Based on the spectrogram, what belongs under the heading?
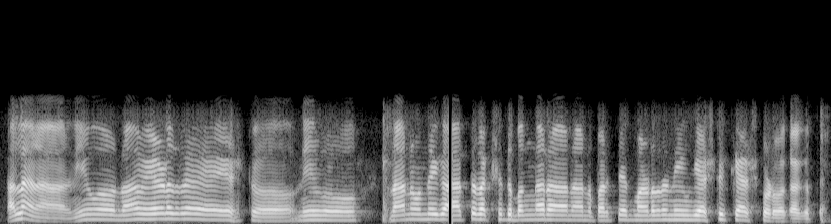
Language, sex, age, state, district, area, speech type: Kannada, male, 60+, Karnataka, Dakshina Kannada, rural, conversation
